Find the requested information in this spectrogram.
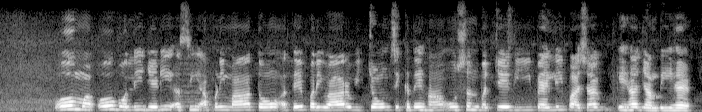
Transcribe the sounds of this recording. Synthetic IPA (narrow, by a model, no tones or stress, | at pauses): oːboːliːd͡ʒeːɽiːəsĩːaːpɳiːmãːt̪õːət̪eːpəɾɪʋaːɾʋɪt͡ʃõːsɪkʰd̪eːɦãːʊsənbətːʃeːd̪iːpɛɦliːpaːʃaː | kɪɦaːd͡ʒãːnd̪iːɦɛː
